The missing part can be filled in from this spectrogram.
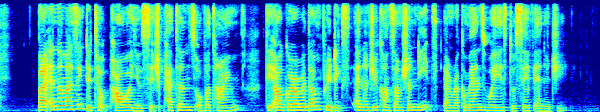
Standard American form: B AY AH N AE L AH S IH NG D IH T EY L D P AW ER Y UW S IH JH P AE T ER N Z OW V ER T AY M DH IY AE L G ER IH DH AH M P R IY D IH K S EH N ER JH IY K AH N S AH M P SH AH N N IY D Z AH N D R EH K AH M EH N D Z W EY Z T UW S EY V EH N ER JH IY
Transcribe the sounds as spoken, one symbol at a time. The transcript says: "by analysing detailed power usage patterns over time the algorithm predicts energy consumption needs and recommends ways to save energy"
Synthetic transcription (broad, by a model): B AY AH N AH L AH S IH NG D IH T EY P AW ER Y UW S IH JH P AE T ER N S OW V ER T AY M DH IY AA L G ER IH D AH M P R IY D IH K S EH N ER JH IY K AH N S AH M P SH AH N N IY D S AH N R EH K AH M EH N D S W EY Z T UW S EY F EH N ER JH IY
